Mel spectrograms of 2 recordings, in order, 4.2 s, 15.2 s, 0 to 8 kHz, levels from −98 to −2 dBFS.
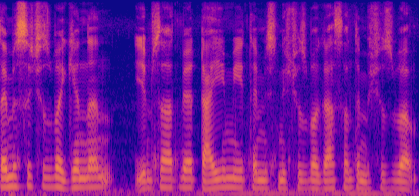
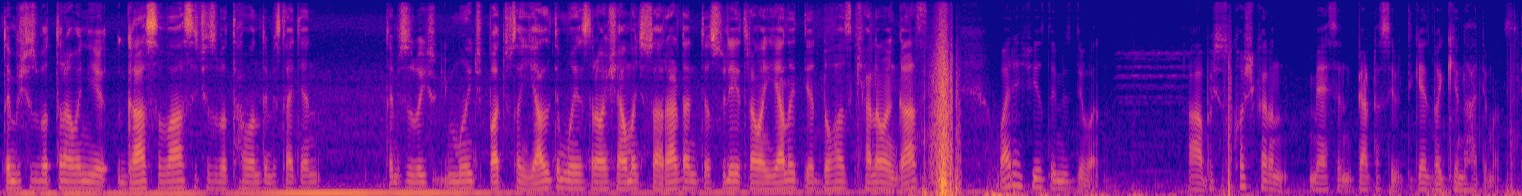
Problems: none marked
